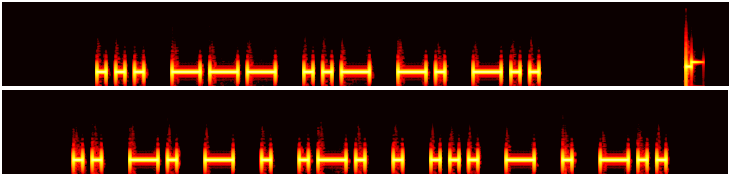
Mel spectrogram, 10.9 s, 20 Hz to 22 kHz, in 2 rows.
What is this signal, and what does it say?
Morse code, heard as a keyed tone, about 17 wpm, 700 Hz. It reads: SOUND INTERESTED
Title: Sentences from Top 900 Words - New Word Drill - 17wpm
